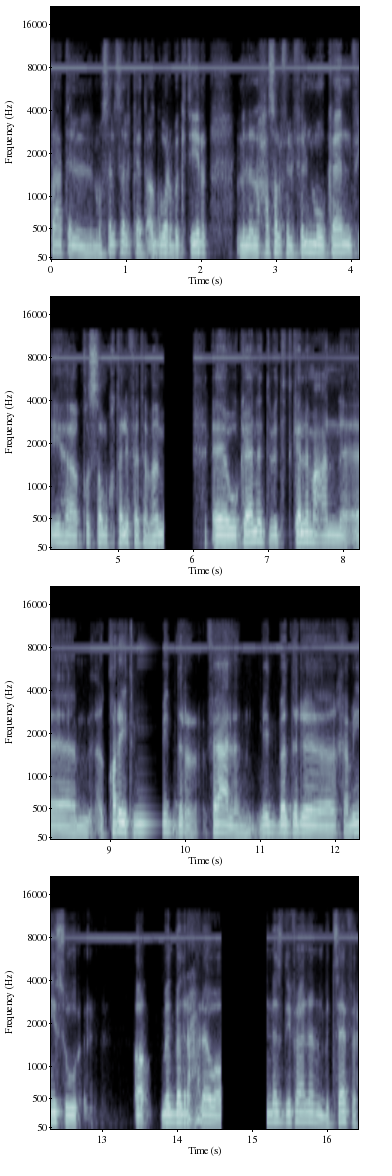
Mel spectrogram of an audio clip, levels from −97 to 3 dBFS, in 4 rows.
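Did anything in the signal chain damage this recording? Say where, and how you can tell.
Yes. Several stages left their mark, starting with the analogue side and continuing through the buffering and call-transport path.

USB whine sits under the whole clip as a fixed tone at 8 kHz, roughly 25 dB below the speech. This is analogue wiring or grounding: the bus's 125-microsecond microframe current is leaking into the supply or ground and getting onto the audio. Unlike a mains hum, it sits at 8 kHz rather than a low multiple of 50 or 60 Hz, and its pitch never moves with the speech.

There are two playback stalls, from 5.61 to 6.02 s (about 0.41 s) and from 14.59 to 15.20 s (about 0.61 s). In each, the speech simply stops dead and then resumes where it left off. The likely cause is the player at the driver or buffer stage running dry or having its thread blocked. What separates these from a network freeze is the clean silence: nothing fills the gap.

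A call audio freeze runs from 9.39 to 9.72 s. The last sound is stretched into a fading buzz or hiss for about 0.31 s rather than dropping to silence, and the speech then picks up with nothing lost. The likely cause is packets delayed on the network so that the jitter buffer emptied and the receiver concealed the gap. That concealment fill is what distinguishes it from the silent stalls.

A skip ahead follows almost immediately, at about 9.86–9.89 s. Roughly 0.2 s of speech vanishes and the two sides are butted together with only a 4 ms join. This is a network or jitter-buffer drop, probably the buffer discarding audio to recover the delay the freeze just added. Unlike a stall, it leaves no gap. Time is lost from the speech instead.

A jitter buffer slow-down stretches the speech from 10.21 to 11.69 s. It plays at about 88% speed and adds about 178 ms, while the pitch stays put. The receiver is repeating single pitch periods to rebuild its reserve, so sounds are drawn out. 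A tape-style slowdown would drop the pitch as well, which does not happen here.

A jitter buffer speed-up runs from 13.34 to 15.40 s. Speech is hurried to about 115% speed at unchanged pitch, and roughly 0.3 s is trimmed by cutting out individual pitch periods. This is call processing shedding excess delay. It differs from the skip ahead at 9.86 s because the audio is compressed gradually rather than jumping. The second stall falls inside this stretch.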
